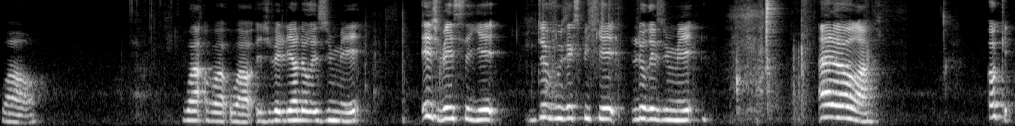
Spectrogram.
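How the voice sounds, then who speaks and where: A young woman casually chatting as she unboxes books at home, gushing with excitement and using lots of fillers. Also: on the high side, very slow, pauses often, a little hiss or hum. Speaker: book unboxing vlogger. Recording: echoey room.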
